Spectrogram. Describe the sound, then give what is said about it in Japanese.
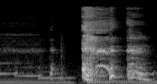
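Two loud, harsh coughs from a lingering cough after COVID burst out in quick succession after a moment of low background hum, each one raspy and chesty. “違うだんだんなんか違う咳になってきた気がしてちょっと咳込みながらでごめんなさい”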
